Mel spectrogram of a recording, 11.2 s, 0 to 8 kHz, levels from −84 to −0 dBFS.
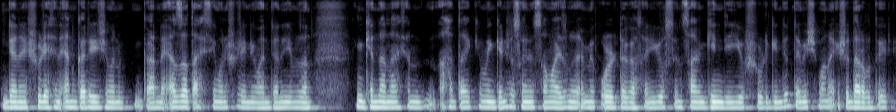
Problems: low volume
